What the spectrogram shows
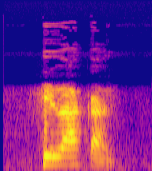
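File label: "silakan", Indonesian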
